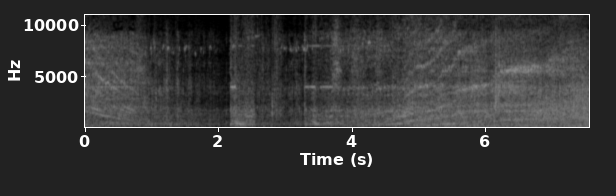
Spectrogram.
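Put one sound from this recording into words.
A small electric motor whines, rising in pitch as it speeds up.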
